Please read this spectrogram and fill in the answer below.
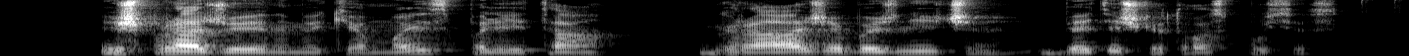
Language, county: Lithuanian, Utena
